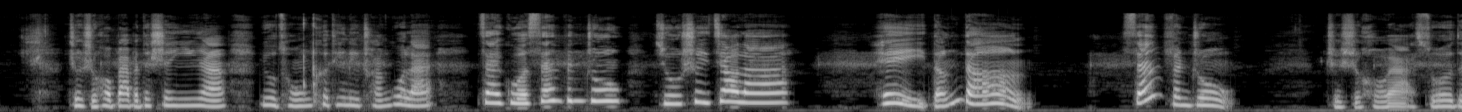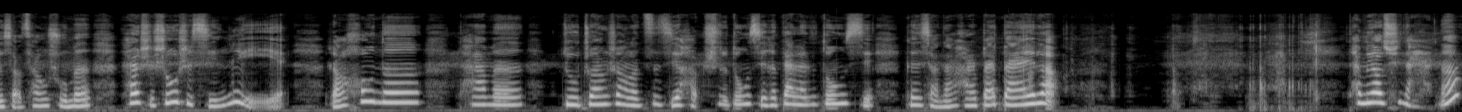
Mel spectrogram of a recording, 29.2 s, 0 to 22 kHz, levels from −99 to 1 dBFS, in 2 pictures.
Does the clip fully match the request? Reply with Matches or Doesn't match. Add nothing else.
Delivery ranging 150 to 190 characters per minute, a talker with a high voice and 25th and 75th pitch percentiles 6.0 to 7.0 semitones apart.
Matches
